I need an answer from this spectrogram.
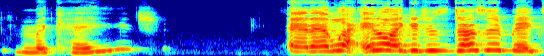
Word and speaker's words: Mackage: it pronounced, but like, if I had to pronounce it, I would pronounce it as Mackage, because I could have sworn this how I heard that it was pronounced. And then I saw that it was pronounced McCage.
